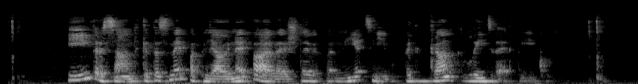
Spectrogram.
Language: Latvian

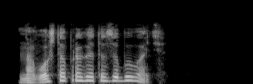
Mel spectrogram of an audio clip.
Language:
Belarusian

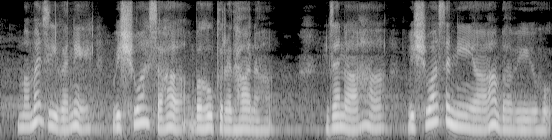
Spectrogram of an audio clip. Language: Sanskrit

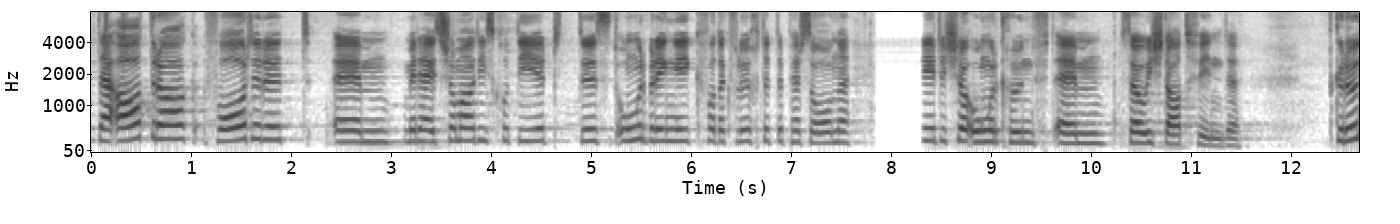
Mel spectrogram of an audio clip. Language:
Swiss German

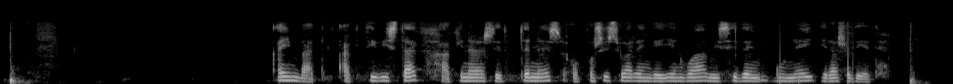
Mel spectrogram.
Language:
Basque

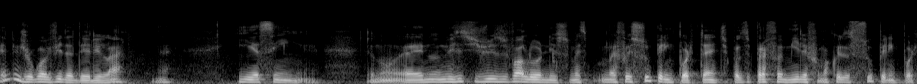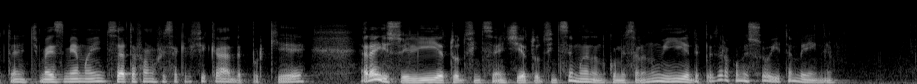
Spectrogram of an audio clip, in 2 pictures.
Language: Portuguese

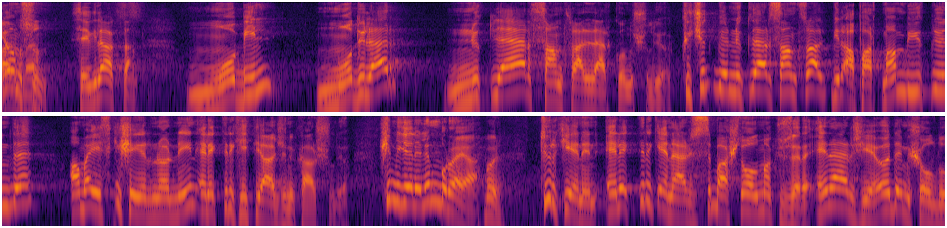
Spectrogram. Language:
Turkish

